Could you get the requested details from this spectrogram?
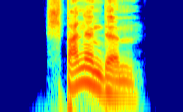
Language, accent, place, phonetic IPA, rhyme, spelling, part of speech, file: German, Germany, Berlin, [ˈʃpanəndəm], -anəndəm, spannendem, adjective, De-spannendem.ogg
- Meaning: strong dative masculine/neuter singular of spannend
